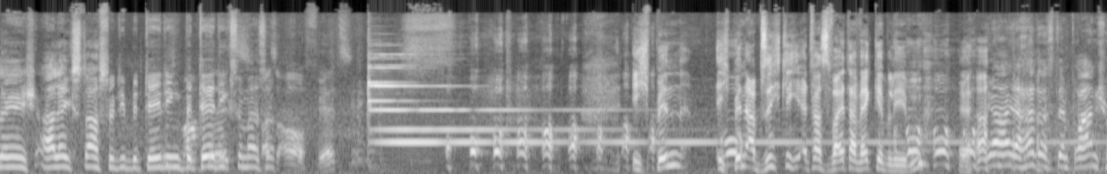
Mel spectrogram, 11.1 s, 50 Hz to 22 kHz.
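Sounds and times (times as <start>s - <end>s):
speech: 0.0s - 3.8s, 4.5s - 11.0s
ship's bell ringing: 3.7s - 11.0s
laughter: 4.2s - 10.8s.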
